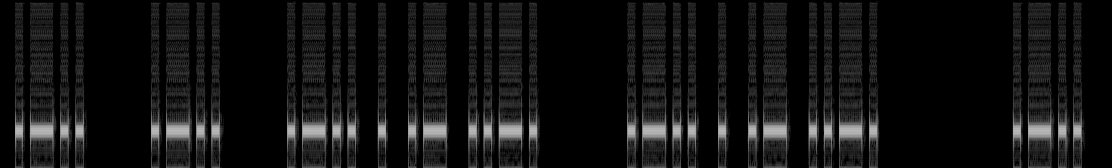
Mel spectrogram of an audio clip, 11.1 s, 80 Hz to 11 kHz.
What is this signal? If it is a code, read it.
Morse code, heard as a keyed tone, about 16 wpm, 800 Hz. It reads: L L LEAF LEAF L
